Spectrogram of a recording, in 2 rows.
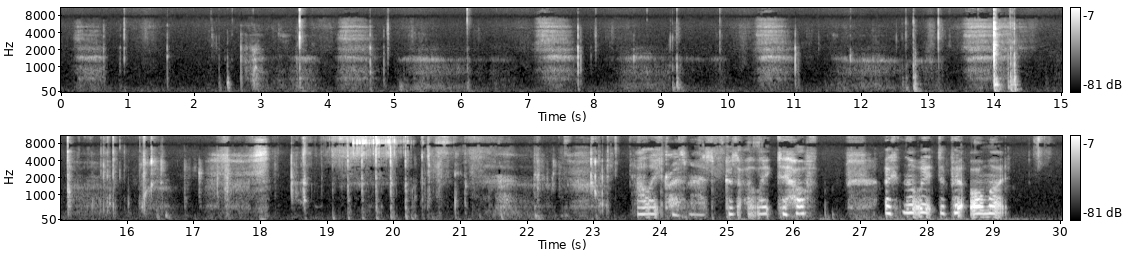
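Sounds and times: soft breathing: 2.6 - 14.6.

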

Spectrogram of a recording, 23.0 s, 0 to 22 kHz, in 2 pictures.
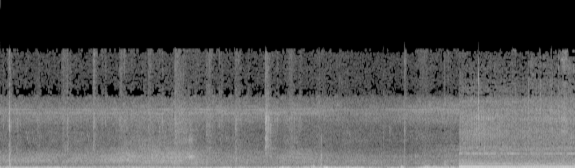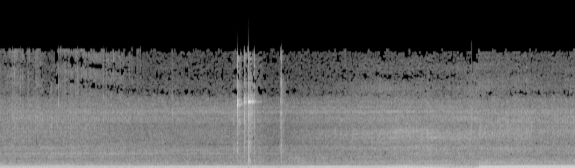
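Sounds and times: motor humming: 9.2 - 23.0.

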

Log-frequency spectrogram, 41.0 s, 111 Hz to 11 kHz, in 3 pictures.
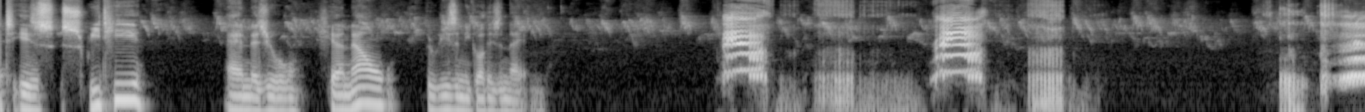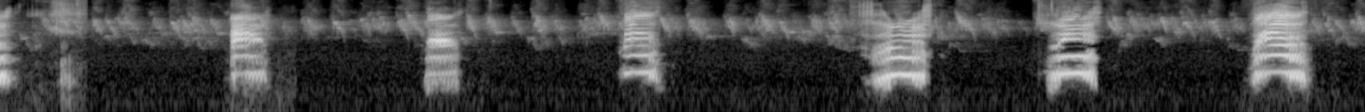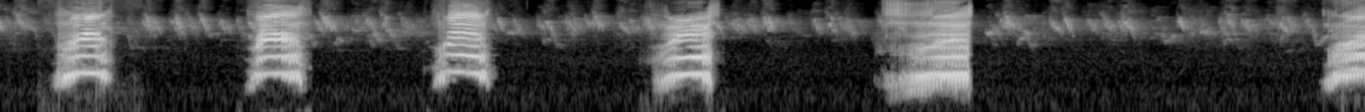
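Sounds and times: cat meowing: 7.2 - 10.9, 12.8 - 14.4, 15.9 - 16.4, 17.9 - 18.3, 19.8 - 20.3, 22.3 - 23.0, 24.1 - 24.7, 26.2 - 26.8, 27.8 - 28.4, 29.8 - 30.4, 31.6 - 32.3, 33.8 - 34.5, 36.2 - 37.0, 40.6 - 40.9
cat purring: 7.2 - 10.9, 12.7 - 14.5, 22.2 - 23.0, 36.1 - 37.0.

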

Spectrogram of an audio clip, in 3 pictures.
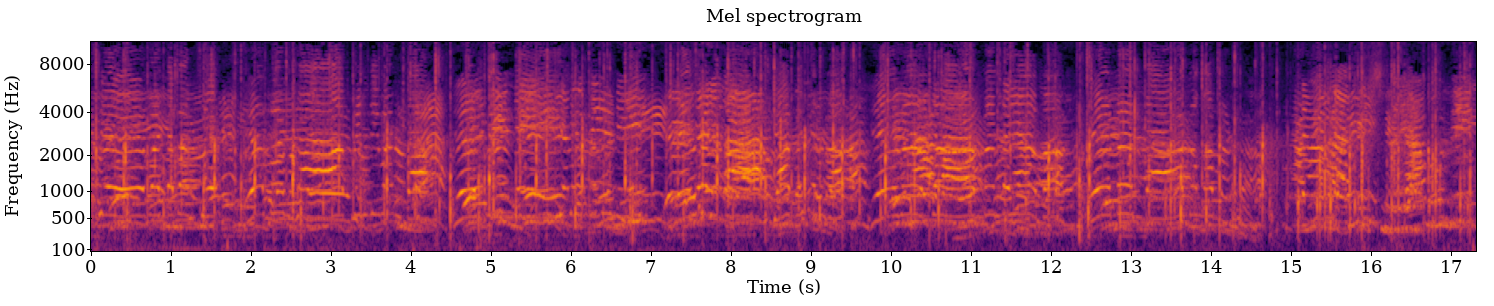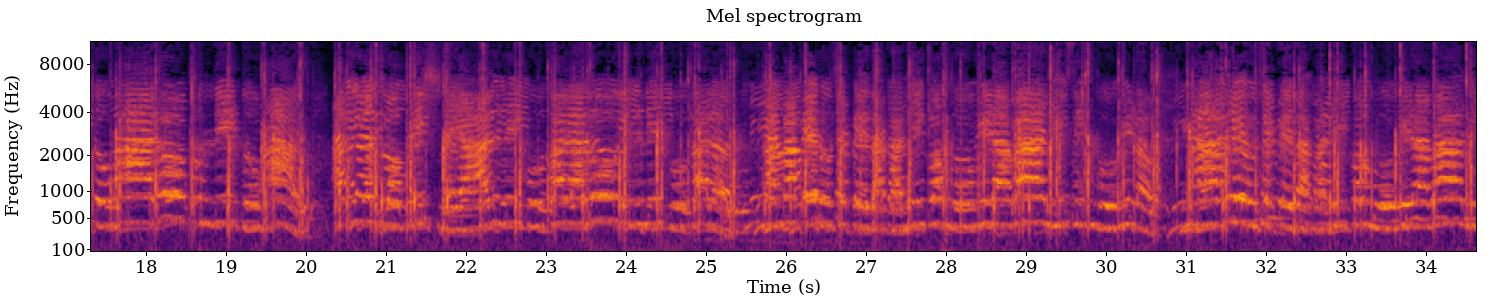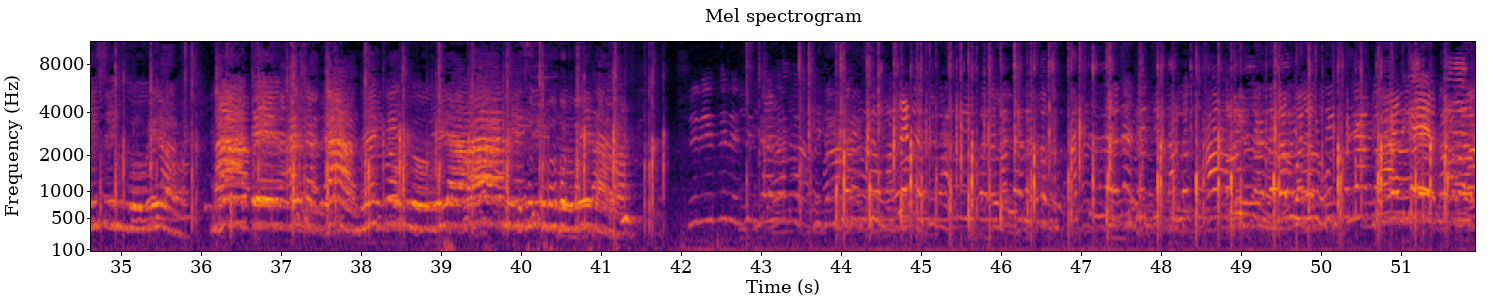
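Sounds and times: girls singing together: 0.0 - 41.6, 46.7 - 51.9
hands clapping in rhythm: 0.0 - 42.0, 42.8 - 51.9.

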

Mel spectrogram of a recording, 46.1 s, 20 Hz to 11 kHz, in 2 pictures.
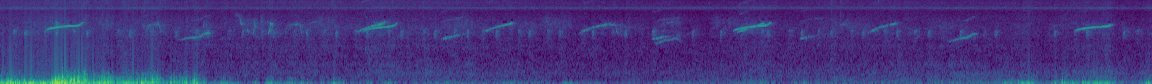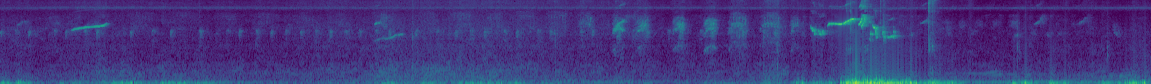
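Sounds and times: bird singing whistled notes: 0.0 - 46.0.

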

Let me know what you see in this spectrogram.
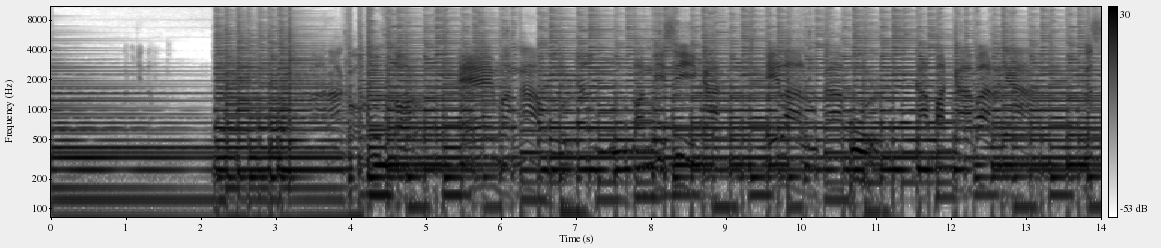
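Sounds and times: acoustic guitar strumming: 0.0 - 14.0
mandolin picking: 0.0 - 14.0
low bass note: 10.6 - 11.2.

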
